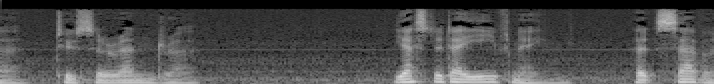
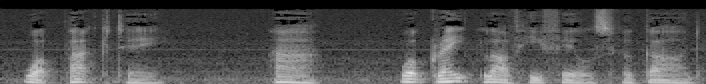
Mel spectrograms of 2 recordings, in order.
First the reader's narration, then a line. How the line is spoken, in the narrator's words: said in a choked voice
